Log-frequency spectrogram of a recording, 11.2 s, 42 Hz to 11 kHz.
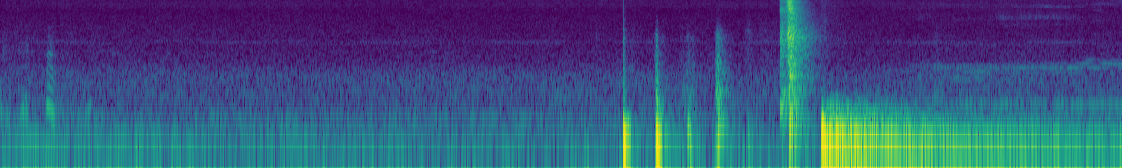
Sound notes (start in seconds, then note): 0.1 Jessie laughs; 6.3 running footsteps; 7.8 door closes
